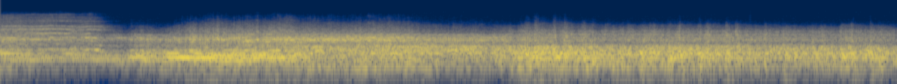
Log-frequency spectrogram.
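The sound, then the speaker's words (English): A train horn blares briefly, then a loud train roars past with a continuous heavy rumble and clatter that fills the rest of the moment, with no voices. “There's a train coming.”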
